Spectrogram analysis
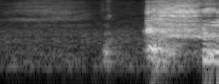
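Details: Worsening persistent adult cough despite doctor consultation and medication, with headache and slight breathing difficulty: a quiet breath catch, then two loud, harsh coughs in quick succession, a coughing fit.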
